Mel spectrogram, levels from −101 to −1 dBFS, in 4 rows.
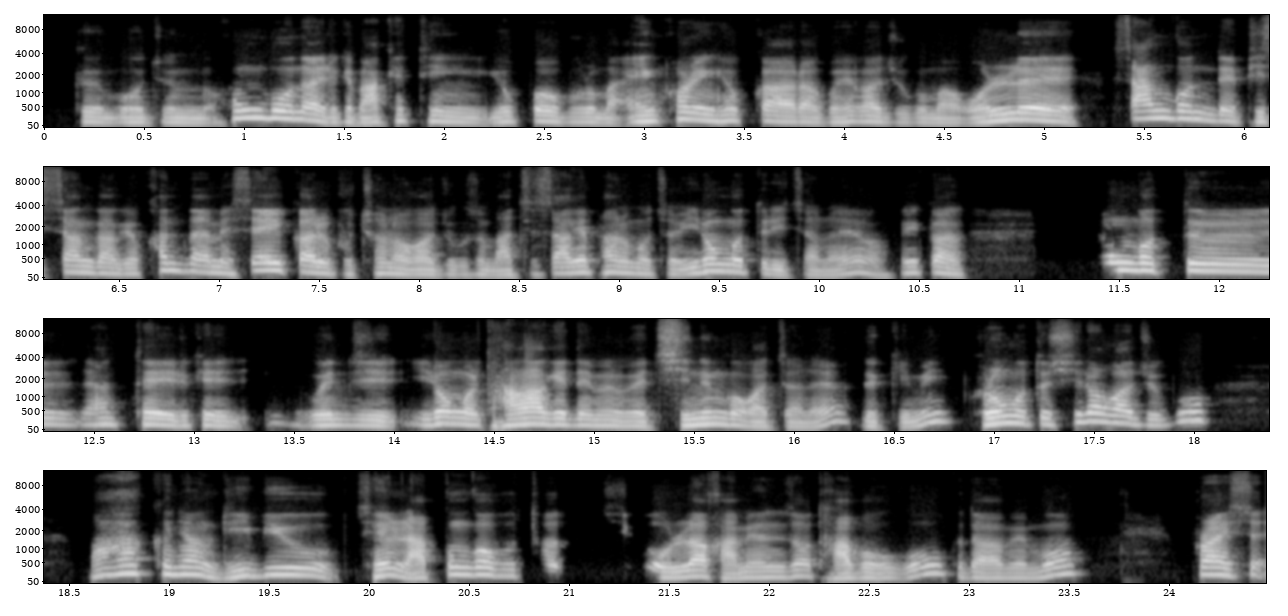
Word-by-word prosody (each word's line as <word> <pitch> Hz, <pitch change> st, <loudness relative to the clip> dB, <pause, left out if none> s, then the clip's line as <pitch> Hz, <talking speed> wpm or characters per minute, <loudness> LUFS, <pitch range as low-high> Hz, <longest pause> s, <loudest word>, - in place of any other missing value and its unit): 그 115 Hz, -, -5 dB
뭐 105 Hz, 0 st, -2 dB
좀 100 Hz, -1 st, -4 dB
홍보나 190 Hz, -5 st, +4 dB
이렇게 110 Hz, 0 st, -3 dB
마케팅 110 Hz, 0 st, -2 dB
요법으로 115 Hz, -1 st, -1 dB
막 95 Hz, -1 st, -5 dB
앵커링 140 Hz, +4 st, +2 dB
효과라고 115 Hz, -6 st, 0 dB
해 -, -, -3 dB
가지고 105 Hz, -4 st, -4 dB
막 95 Hz, -1 st, -3 dB
원래 140 Hz, +1 st, +5 dB, 0.2 s
싼 185 Hz, +2 st, +2 dB
건데 155 Hz, -8 st, 0 dB
비싼 145 Hz, +6 st, -2 dB
가격 120 Hz, -3 st, -2 dB
한 185 Hz, -2 st, 0 dB
다음에 150 Hz, -5 st, -1 dB
세일가를 165 Hz, -4 st, +2 dB
붙여 110 Hz, +3 st, -8 dB
넣어 115 Hz, -2 st, 0 dB
가지고서 100 Hz, -1 st, -4 dB
마치 95 Hz, +2 st, -6 dB
싸게 130 Hz, +7 st, +1 dB
파는 145 Hz, -3 st, -1 dB
것처럼 110 Hz, -1 st, -5 dB
이런 170 Hz, +6 st, +2 dB
것들이 145 Hz, -9 st, -1 dB
있잖아요. 95 Hz, +3 st, -7 dB
그러니까는 140 Hz, -4 st, -1 dB, 0.7 s
그런 195 Hz, -1 st, +3 dB
것들한테 155 Hz, -5 st, +2 dB
이렇게 115 Hz, -2 st, -1 dB, 0.4 s
왠지 125 Hz, -3 st, 0 dB
이런 155 Hz, +2 st, +3 dB
걸 140 Hz, -, +3 dB
당하게 145 Hz, +3 st, +6 dB
되면 120 Hz, -4 st, -1 dB
왜 110 Hz, -1 st, 0 dB
지는 145 Hz, +4 st, +1 dB
것 135 Hz, -4 st, +1 dB
같잖아요, 100 Hz, -, -4 dB
느낌이? 105 Hz, -, -4 dB
그런 155 Hz, +3 st, +6 dB
것도 160 Hz, -3 st, 0 dB
싫어 200 Hz, +9 st, +1 dB
가지고 175 Hz, -, 0 dB, 0.5 s
막 205 Hz, +7 st, +1 dB
그냥 185 Hz, -, +1 dB
리뷰 160 Hz, +4 st, 0 dB
제일 155 Hz, +3 st, +2 dB
나쁜 130 Hz, +10 st, +2 dB
거부터 155 Hz, -4 st, 0 dB, 0.3 s
치고 -, -, -7 dB
올라가면서 130 Hz, +1 st, +1 dB
다 105 Hz, -3 st, +1 dB
보고 115 Hz, -, -2 dB
그다음에 115 Hz, -, -3 dB
뭐 165 Hz, -, -2 dB, 0.6 s
price 180 Hz, -4 st, +3 dB
135 Hz, 365 characters per minute, -22 LUFS, 110-160 Hz, 0.7 s, 당하게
